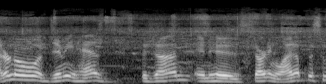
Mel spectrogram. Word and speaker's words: Bijan: Bijan is the pronunciation. Bijan just sounds cooler.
